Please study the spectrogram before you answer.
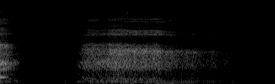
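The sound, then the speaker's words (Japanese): A deep breath drawn in during a calm breathing exercise with eyes closed. A single long, steady, airy rush lasts about a second and a half, heard alone after a brief breath sound. “まずは、目を閉じて、息を大きく吸って、”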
